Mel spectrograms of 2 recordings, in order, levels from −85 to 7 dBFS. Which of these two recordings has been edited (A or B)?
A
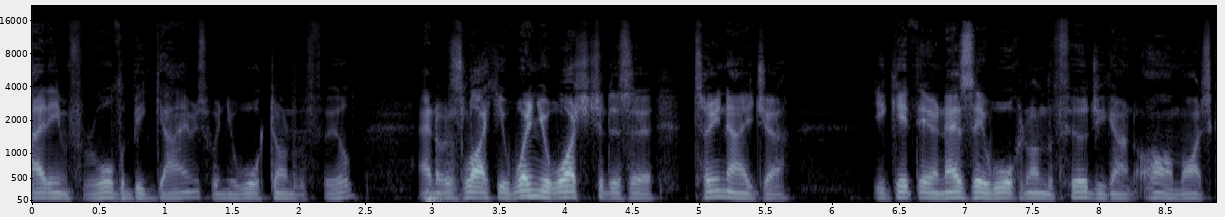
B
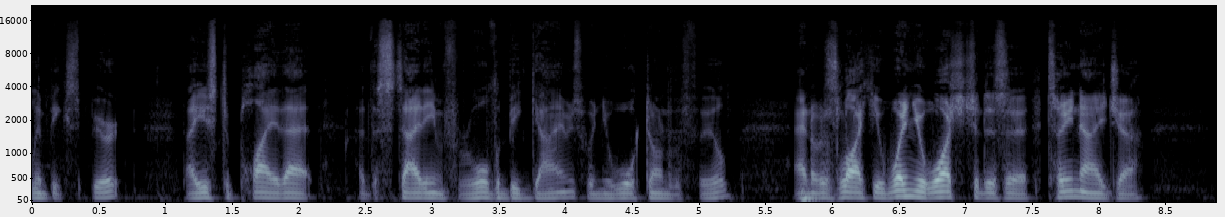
B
